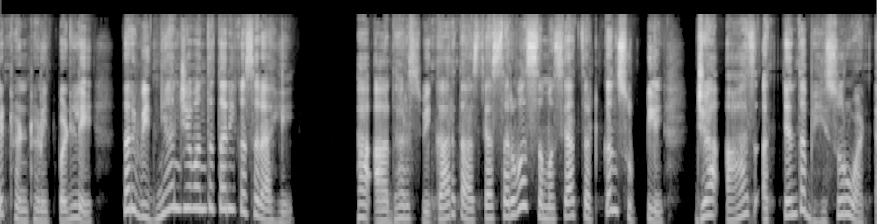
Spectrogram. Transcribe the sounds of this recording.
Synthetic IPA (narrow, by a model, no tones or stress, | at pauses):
eʈʰəɳʈʰəɳ̃iːt̪̚pəɽle | t̪əɾʋid̪njand͡ʑeʋənt̪ət̪əɾiːkəsəɾaɦiːl | ɦaʔad̪ʱaɾsʋikaɾt̪ast̪jasəɾʋət͡ssəməsjat̪̚t͡səʈkənsuʈːiːl | d͡ʑjaad͡zət̪jənt̪əbʱesuːɾʋaɽt̪a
